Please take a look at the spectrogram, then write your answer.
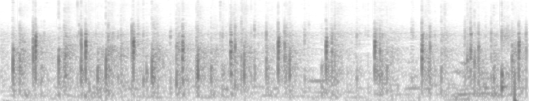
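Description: A group at a primary-school Christmas goods distribution in Dhorchaur claps together in a quick, even rhythm, about ten crisp beats in under three seconds, loud and close, stopping abruptly.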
